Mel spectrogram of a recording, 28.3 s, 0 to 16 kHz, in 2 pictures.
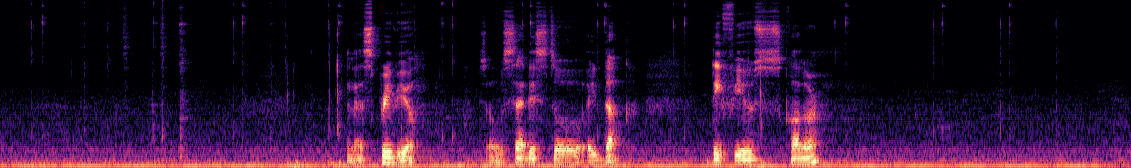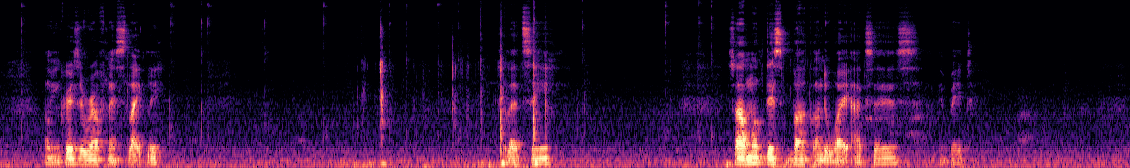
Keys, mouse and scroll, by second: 5.3 right click, 22.7 right click.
